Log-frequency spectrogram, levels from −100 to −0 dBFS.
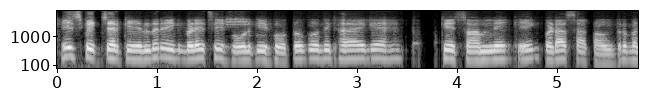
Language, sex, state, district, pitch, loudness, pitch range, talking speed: Hindi, male, Chandigarh, Chandigarh, 165 Hz, -18 LUFS, 155-175 Hz, 215 wpm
